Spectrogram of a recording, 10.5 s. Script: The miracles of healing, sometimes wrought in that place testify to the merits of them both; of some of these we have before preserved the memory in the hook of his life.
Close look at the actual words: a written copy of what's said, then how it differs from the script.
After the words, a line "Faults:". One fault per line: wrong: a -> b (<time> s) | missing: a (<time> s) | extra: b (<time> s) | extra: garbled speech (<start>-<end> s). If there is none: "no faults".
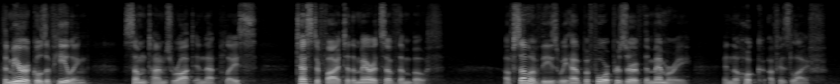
The miracles of healing, sometimes wrought in that place testify to the merits of them both; of some of these we have before preserved the memory in the hook of his life.
Faults:
no faults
